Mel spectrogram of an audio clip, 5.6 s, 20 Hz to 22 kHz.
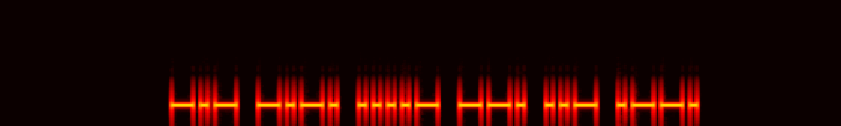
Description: Morse code, heard as a keyed tone, about 25 wpm, 700 Hz. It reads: KC4GUP
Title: USA Call Signs 25wpm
